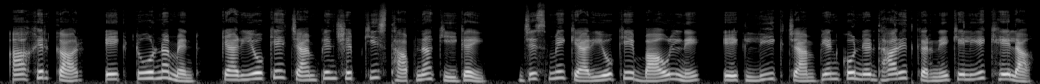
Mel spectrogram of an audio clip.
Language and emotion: Hindi, neutral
